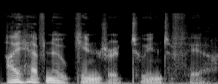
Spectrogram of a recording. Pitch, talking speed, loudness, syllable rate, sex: 80 Hz, 165 wpm, -19 LUFS, 4.9 syllables/s, male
